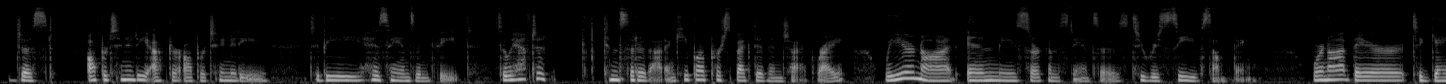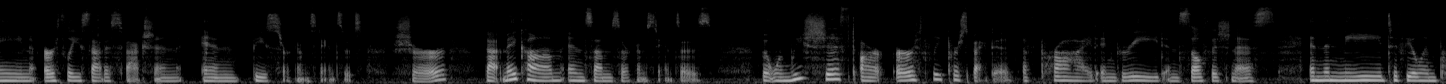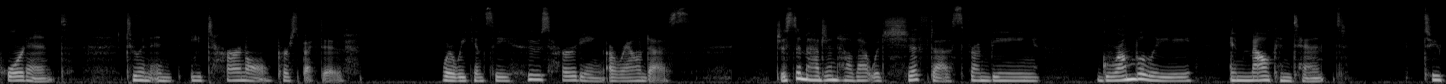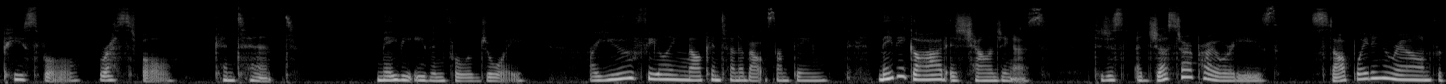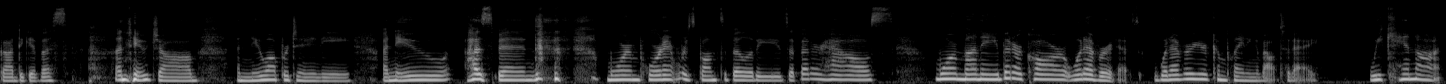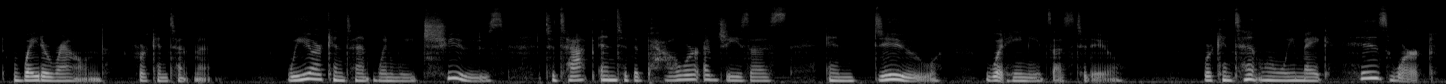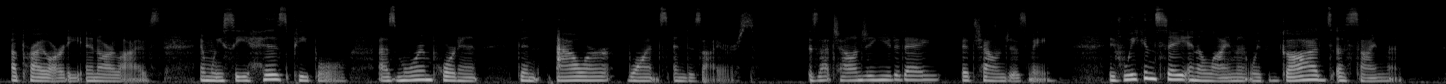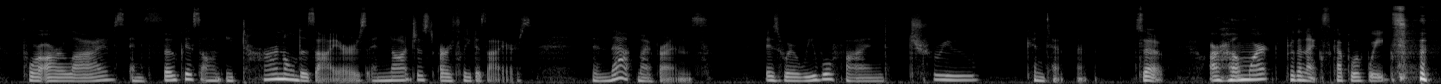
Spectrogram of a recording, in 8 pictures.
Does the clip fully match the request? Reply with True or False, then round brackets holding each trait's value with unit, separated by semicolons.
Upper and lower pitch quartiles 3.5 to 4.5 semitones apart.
True (4.0 semitones)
